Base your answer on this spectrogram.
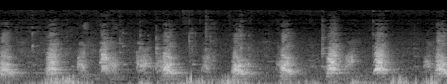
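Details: Pet Chihuahua sharing a home with another dog, barking steadily in short, clipped yaps, roughly one or two each second without a pause, with soft rustling underneath.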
